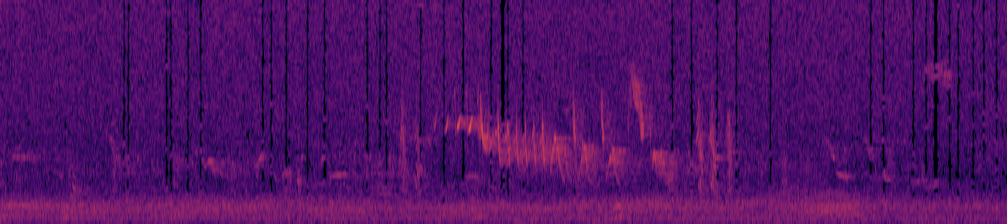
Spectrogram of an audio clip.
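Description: Faint songbirds chirping over a steady low hiss of outdoor background noise, with a quick falling run of notes about four to five seconds in.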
